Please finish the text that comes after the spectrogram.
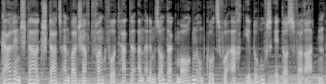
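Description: A man's voice: on the low side, normal speed. A man narrating a crime radio drama in a scripted, literary style, with music behind him.

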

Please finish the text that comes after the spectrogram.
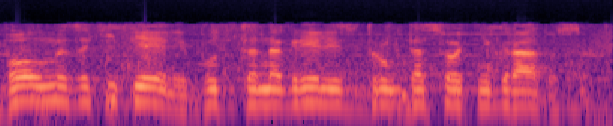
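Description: A man's voice: mid-range voice, brisk. A man narrating a war radio play in a dramatic, scripted style. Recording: muffled, noisy old radio recording.

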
